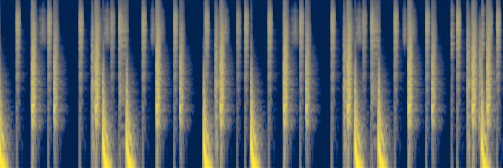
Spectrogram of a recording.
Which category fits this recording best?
Music > Solo percussion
